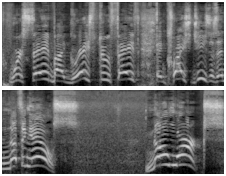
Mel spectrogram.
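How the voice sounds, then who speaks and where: Amid noticeable background noise, a man's extremely high voice makes very wide pitch swings at a very slow pace, with very even loudness. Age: 60s. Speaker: evangelist and jail ministry Bible teacher. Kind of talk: sermon. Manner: halting with frequent fillers.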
